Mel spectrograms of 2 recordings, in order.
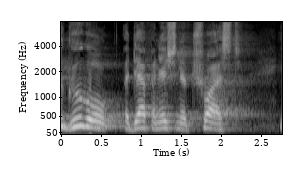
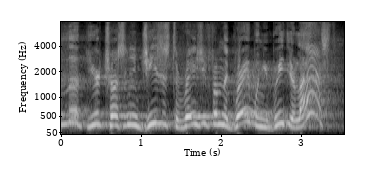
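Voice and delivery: raised, pressing voice; emphatic rebuke; 7 semitones higher than usual. Retold or imitated. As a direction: lean in and scold them with conviction. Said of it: "I said".

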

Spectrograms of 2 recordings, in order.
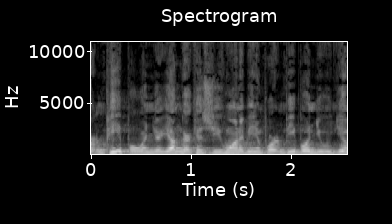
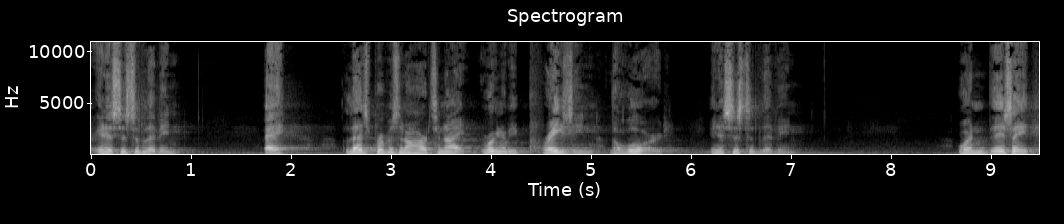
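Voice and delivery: ordinary talk

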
